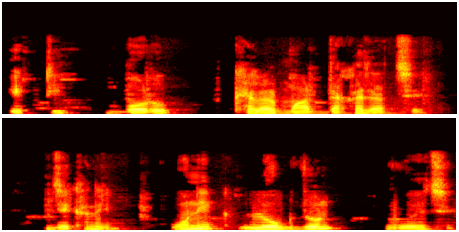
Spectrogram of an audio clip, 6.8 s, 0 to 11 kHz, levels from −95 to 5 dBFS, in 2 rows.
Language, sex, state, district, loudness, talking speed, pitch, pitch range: Bengali, male, West Bengal, North 24 Parganas, -18 LUFS, 95 wpm, 140 Hz, 130-170 Hz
